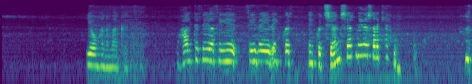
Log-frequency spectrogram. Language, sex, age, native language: Icelandic, female, 50-59, Icelandic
